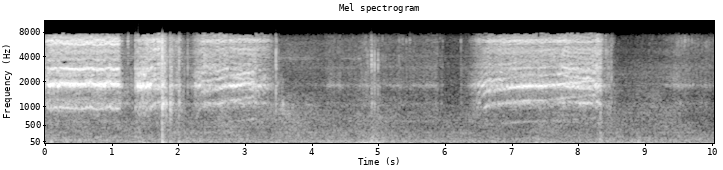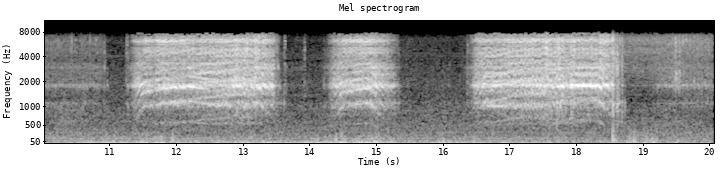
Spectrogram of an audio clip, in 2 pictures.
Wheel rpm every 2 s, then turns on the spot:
170, 70, 20, 110, 30, 40, 110, 30, 100, 40.
0-2 4-6 8-10 18-20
